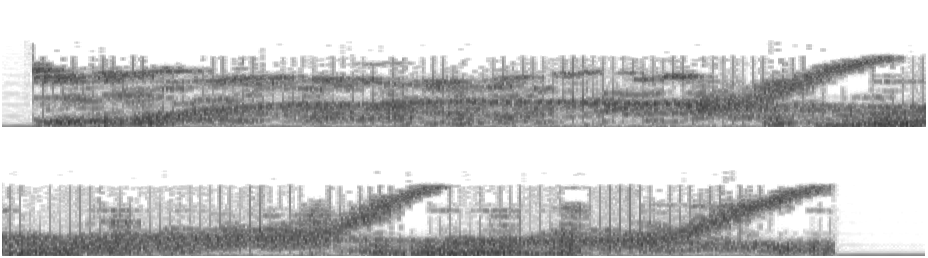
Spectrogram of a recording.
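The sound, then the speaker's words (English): Recorded radio emissions from Saturn, known as the Saturn Roar, converted to sound in their original unfiltered form: a loud, steady, rumbling roar with crackling noise, cut by three rising whistling sweeps that glide upward in pitch every few seconds. “What I'm about to play you is that roar in its original sound.”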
